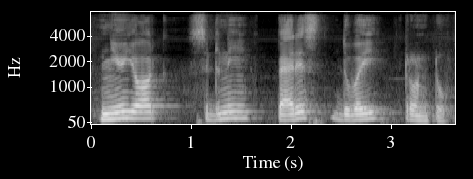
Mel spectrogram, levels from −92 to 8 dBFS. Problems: background conversations at intervals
